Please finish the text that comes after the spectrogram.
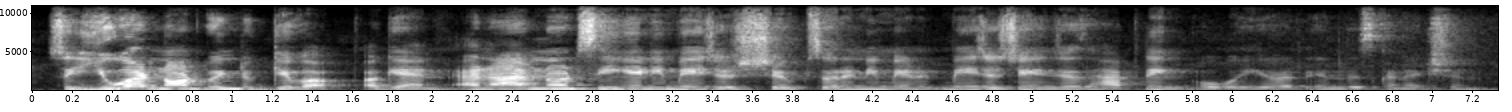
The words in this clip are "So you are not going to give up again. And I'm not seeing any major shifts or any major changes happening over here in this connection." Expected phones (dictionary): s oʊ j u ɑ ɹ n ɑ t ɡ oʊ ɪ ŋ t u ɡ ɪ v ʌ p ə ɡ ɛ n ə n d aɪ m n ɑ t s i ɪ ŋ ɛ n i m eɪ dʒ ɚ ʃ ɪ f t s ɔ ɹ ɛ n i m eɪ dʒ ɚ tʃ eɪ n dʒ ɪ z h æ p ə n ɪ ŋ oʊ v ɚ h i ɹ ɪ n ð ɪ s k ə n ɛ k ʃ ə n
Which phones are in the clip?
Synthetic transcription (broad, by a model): s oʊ j u ɑ ɹ n ɑ t ɡ oʊ ɪ ŋ t u ɡ ɪ v ʌ p ə ɡ ɛ n ə n d aɪ m n ɑ t s i ɪ ŋ ɛ n i m eɪ dʒ ɚ ʃ ɪ f t s ɔ ɹ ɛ n i m eɪ dʒ ɚ tʃ eɪ n dʒ ɪ z h æ p ə n ɪ ŋ oʊ v ɚ h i ɹ ɪ n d ɪ s k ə n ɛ k ʃ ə n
